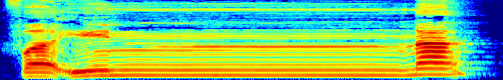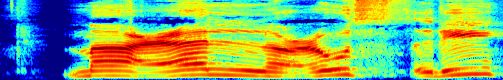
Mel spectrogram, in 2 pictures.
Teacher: فإن نون مشدد ہے نون مشدد پر گنہ کریں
